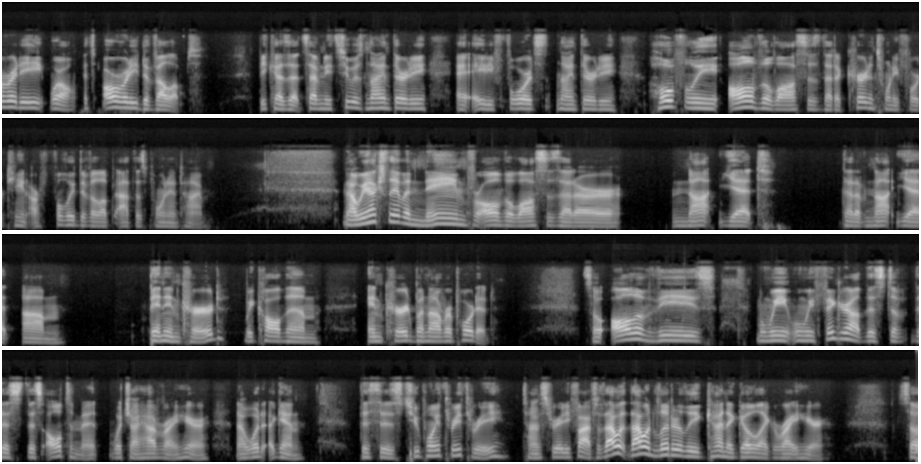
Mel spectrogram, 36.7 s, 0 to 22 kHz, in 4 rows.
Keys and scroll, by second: 0.1 Escape, 31.1 F2, 33.2 Escape, 36.4 =.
